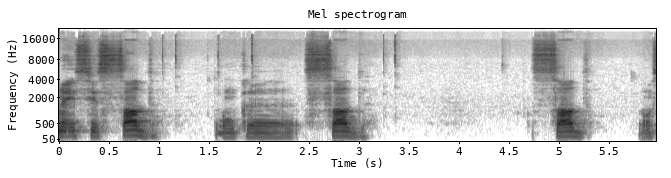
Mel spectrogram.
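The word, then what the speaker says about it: صاد: Sad. Donc, cette lettre en arabe prononce sad. Sad. C'est pas sin. C'est pas sin. C'est pas shin. C'est sad. Sad.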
